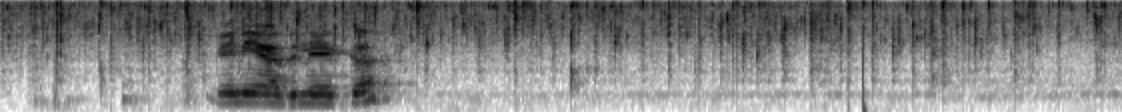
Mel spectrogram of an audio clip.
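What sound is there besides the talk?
stirring and frying sardine pickle masala in a pan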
